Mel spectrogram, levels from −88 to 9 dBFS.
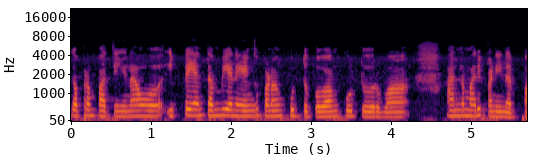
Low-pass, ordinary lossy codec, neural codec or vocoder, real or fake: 7.2 kHz; none; none; real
